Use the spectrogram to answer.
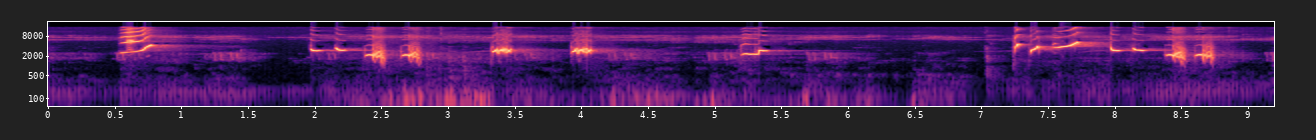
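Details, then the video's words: Lesser green leafbird in forest, played to attract wild birds: clusters of sharp, high whistled notes with downward slurs and doubled chips, arriving in bursts every one to two seconds. "suara asli pikat cucak ijo mini di hutan"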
